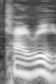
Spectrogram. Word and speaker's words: Kyrie: It's Kyrie, right? – Yeah.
